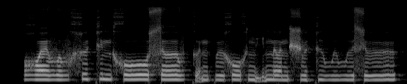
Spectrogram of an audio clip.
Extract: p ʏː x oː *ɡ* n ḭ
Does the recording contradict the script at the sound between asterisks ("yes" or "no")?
yes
